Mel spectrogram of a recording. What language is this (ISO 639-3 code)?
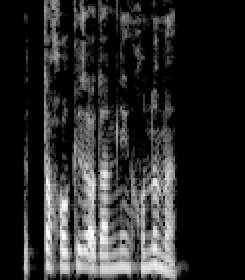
uzb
